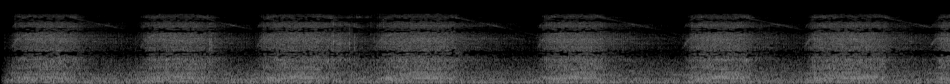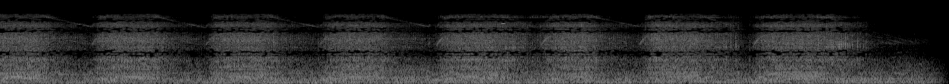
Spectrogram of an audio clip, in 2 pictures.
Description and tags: Electric pole chain saw small power tools edlarez vsnr
Electric pole chain saw small, trimming tall bush and trees, power tools edlarez vsnr. clean ambience and recording, no dialogue.
bush, power-tool, chain-saw, chainsaw, cutting, electric, pole, trimming, tree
